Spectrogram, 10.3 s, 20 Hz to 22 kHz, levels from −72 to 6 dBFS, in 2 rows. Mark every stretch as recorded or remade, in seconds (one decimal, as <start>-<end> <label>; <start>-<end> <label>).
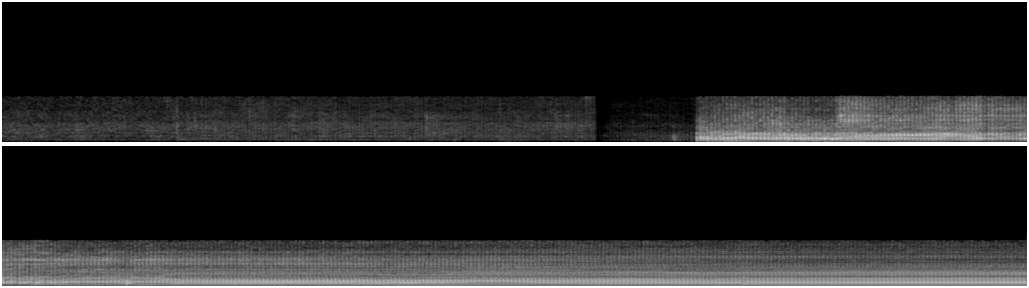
0.0-1.0 recorded; 1.0-3.5 remade; 3.5-4.9 recorded; 4.9-5.4 remade; 5.4-10.3 recorded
